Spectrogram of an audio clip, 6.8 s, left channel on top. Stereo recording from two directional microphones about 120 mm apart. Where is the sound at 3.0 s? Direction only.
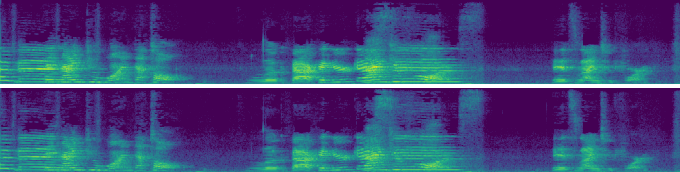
30° right (ahead or behind).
